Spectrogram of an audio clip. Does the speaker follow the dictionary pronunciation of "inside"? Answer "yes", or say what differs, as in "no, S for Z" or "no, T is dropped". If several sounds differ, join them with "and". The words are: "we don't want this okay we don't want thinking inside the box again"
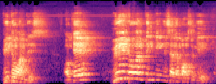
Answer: no, N is dropped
